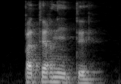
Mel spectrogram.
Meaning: 1. fatherhood 2. authorship
- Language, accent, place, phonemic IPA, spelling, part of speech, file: French, France, Lyon, /pa.tɛʁ.ni.te/, paternité, noun, LL-Q150 (fra)-paternité.wav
